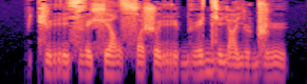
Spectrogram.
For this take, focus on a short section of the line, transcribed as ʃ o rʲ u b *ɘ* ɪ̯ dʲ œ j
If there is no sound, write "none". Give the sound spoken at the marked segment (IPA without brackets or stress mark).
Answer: ʉ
